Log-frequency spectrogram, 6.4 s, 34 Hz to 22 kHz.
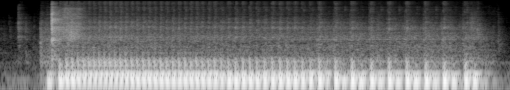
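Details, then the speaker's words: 2004 Honda CRF150F after a full engine rebuild, third reassembly, old piston refitted: even, steady single-cylinder thumping rising cleanly with revs, no rattle or knock at start-up; normal running. "Oh, wow. Okay, I guess third time is the charm."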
